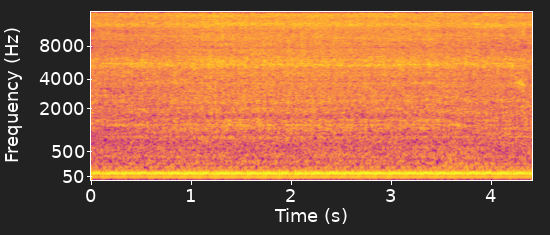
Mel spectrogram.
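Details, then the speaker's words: 1985 Chevrolet Suburban V8, sat four years, started with carburetor cleaner sprayed in, power steering pump low on fluid: a steady, even low idle rumble with no knocks, misses or squeals; idles normally. "good. Pretty good. Pretty good."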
